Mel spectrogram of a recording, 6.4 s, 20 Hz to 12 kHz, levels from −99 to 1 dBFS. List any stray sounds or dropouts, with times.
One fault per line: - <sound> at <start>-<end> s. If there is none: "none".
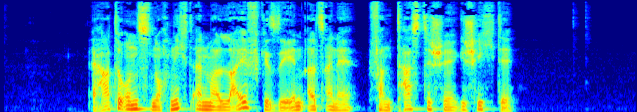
none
